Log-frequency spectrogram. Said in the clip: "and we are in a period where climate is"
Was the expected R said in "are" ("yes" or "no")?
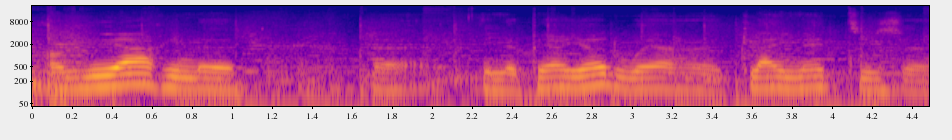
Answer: yes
